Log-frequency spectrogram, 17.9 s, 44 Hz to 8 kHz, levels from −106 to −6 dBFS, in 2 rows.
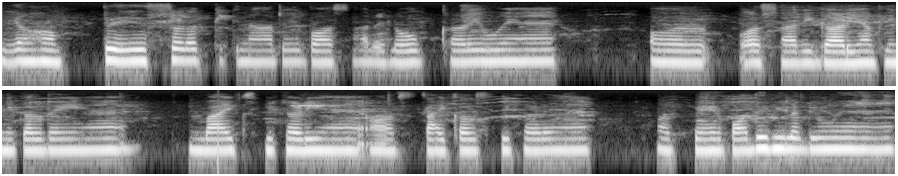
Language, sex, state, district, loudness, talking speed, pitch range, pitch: Hindi, female, Uttar Pradesh, Hamirpur, -18 LUFS, 115 wpm, 190-205 Hz, 195 Hz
